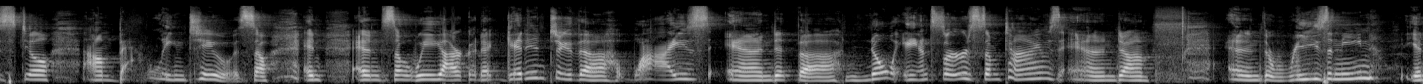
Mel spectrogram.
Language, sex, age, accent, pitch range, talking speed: English, female, 50-69, American, 210-250 Hz, 110 wpm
